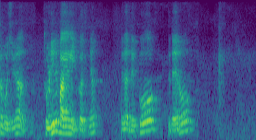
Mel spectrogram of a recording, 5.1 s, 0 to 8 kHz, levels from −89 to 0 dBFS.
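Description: The sender likely switched to discontinuous transmission during quiet stretches, so the receiver filled them with comfort noise in place of the background, at 0.70–0.86, 2.04–2.42, 3.24–3.36, 3.96–4.36 and 4.50 s to the end. In each gap the real background, about 30 to 33 dB below the loudest parts, becomes a flat, featureless hiss, about 1 to 4 dB quieter than before. Nothing is heard above 8 kHz, which fits a wideband call codec.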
